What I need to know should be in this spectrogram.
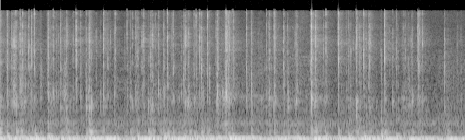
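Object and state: Plastic computer keyboard.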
